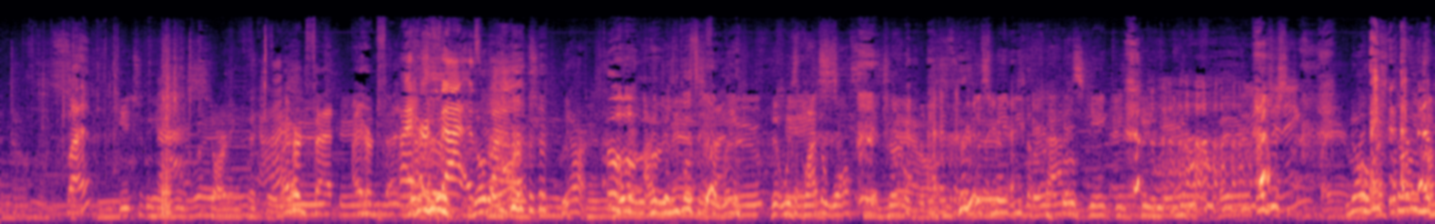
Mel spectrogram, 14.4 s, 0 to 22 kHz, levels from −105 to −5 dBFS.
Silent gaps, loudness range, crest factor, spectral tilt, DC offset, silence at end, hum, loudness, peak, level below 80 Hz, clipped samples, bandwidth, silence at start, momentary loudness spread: none; 7 LU; 22 dB; -4.5 dB/octave; under 0.1%; 0 s; none; -26 LUFS; -4 dBFS; -64 dBFS; under 0.1%; 15.5 kHz; 0 s; 12 LU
